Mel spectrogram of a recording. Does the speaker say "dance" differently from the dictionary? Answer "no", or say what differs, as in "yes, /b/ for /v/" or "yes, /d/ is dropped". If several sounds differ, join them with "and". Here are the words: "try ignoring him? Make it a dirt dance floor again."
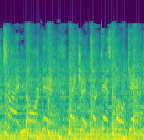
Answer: yes, /n/ is dropped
